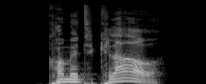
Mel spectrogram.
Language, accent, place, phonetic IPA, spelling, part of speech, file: German, Germany, Berlin, [ˌkɔmət ˈklaːɐ̯], kommet klar, verb, De-kommet klar.ogg
- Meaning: second-person plural subjunctive I of klarkommen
